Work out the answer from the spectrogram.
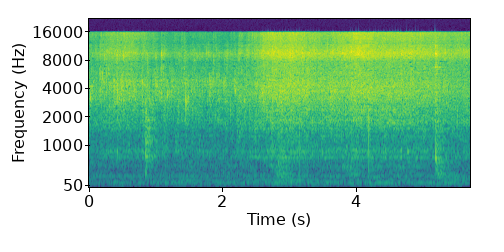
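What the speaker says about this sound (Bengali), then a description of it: "জিরে ফোড়ন দিয়ে দিয়ে একটুখানি অল্প একটু পেঁয়াজ বাটা দিয়ে দিলাম" Onion paste hits hot oil tempered with cumin seeds in a home kitchen, sending up a steady, dense sizzle that swells a little partway through, with faint stirring clicks and no voices.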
